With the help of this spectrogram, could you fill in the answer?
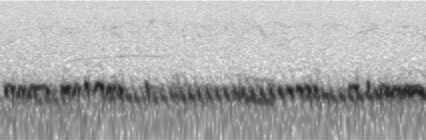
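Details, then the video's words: Close, loud black grouse rookooing at a northern England lek, a dense rapid bubbling and gurgling pulse that swells and fades in short waves without pause. "Black Grouse Lek"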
